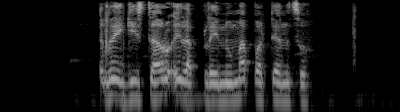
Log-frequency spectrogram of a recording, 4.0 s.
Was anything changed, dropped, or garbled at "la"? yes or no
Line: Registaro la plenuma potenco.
no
